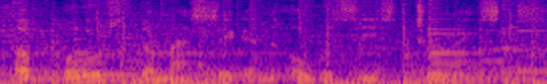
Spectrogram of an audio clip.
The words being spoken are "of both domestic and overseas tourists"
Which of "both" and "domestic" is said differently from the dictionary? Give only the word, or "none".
both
